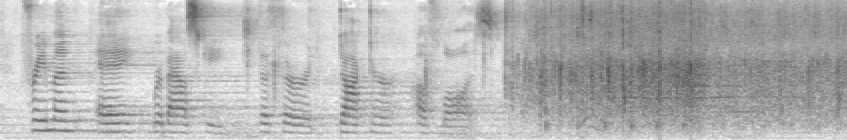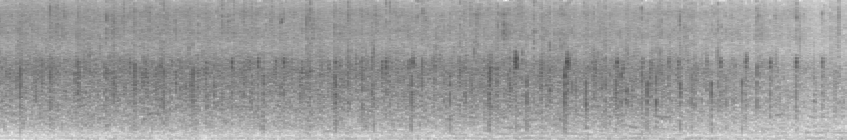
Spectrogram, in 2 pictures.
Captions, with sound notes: Freeman A Hrabowski, the III, Doctor of Laws. [APPLAUSE]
